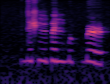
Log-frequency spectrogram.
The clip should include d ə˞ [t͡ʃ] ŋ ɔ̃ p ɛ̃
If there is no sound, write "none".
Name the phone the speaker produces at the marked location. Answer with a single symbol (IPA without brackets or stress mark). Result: ʃ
